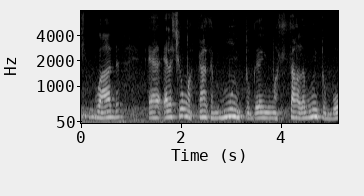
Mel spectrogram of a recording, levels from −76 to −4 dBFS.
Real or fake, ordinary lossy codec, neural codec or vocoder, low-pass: real; none; none; none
